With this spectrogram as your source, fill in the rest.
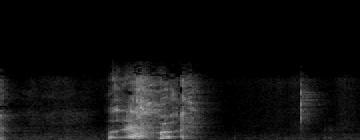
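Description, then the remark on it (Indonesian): A person coughs once in a loud, harsh burst lasting about a second, followed by quiet and a faint short click near the end. “aduh bangsat batuk beneran gua”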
